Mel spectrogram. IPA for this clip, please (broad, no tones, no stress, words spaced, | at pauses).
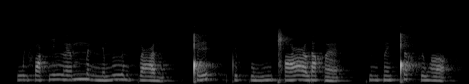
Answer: wifɑxi lːɛ̃ mːɛnːɪm lːɯmpːɯʕɪm | ǃe | tɪpːɯm ŋĩǁɑ ʕɯ ɾaχɛ̃ | kimpẽ ǃeχfɪwɑ̃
